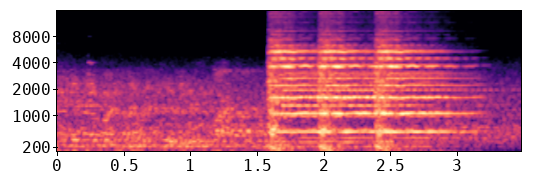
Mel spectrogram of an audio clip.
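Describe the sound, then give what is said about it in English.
A bright bell rings out suddenly and loudly at a Jazz basketball game, the 30-point bell, with a couple of quick repeated strikes that shimmer and ring on over a murmuring background crowd. “Let's find out who rang the 30-point bell before Bogey takes his free throw.”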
